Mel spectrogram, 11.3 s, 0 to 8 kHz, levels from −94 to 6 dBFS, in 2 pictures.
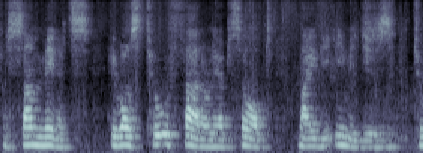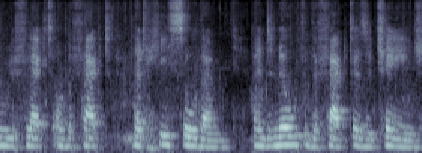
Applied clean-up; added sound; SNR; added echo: neural separator model SepFormer DNS4.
